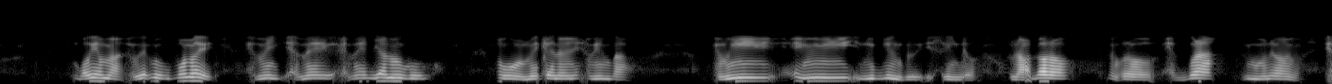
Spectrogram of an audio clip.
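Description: From start to finish the speech has passed through a Codec 2 vocoder, consistent with its 1.3 kbit/s mode. Only pitch, voicing, energy and spectral envelope survive, resynthesised from sine waves, so the voice sounds heavily robotic and buzzy within a narrow 250 Hz to 3.6 kHz band.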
